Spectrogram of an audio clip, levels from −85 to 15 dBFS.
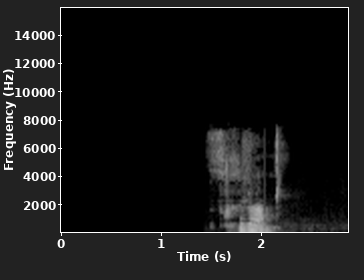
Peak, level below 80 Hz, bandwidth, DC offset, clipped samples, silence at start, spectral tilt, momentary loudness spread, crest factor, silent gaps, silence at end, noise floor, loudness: -4 dBFS; -64 dBFS; 7.8 kHz; under 0.1%; under 0.1%; 1.5 s; -5 dB/octave; 16 LU; 24 dB; none; 0.7 s; -63 dBFS; -22 LUFS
